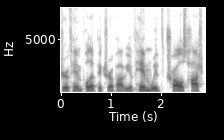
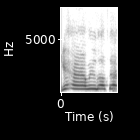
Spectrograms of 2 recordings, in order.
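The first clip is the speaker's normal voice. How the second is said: high-pitched screaming like a crowd. Retelling how the crowd reacted to a question: imitating a screaming crowd.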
